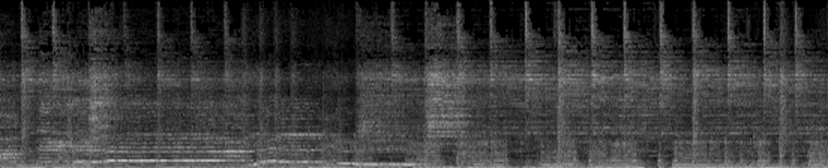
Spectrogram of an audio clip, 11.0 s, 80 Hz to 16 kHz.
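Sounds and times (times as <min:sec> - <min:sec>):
person singing: 0:00.0 - 0:06.0
live rock band playing: 0:00.0 - 0:11.0.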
